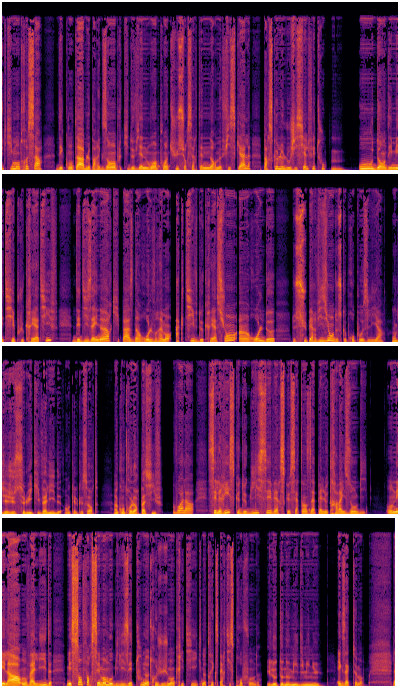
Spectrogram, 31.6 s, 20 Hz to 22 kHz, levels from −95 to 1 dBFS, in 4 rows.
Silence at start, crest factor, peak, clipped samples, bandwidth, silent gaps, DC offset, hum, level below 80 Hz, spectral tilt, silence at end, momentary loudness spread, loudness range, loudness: 0 s; 22 dB; 0 dBFS; under 0.1%; over 20 kHz; 28.96-29.05 s; under 0.1%; none; -48 dBFS; -5 dB/octave; 0 s; 13 LU; 6 LU; -22 LUFS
